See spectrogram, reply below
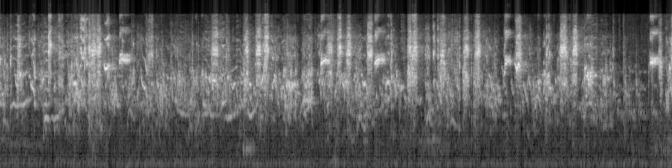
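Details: A happy budgie chirps on and on in a continuous stream of high, warbling chatter. Squeaky squawks and quick twittering notes rise and fall without a break.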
